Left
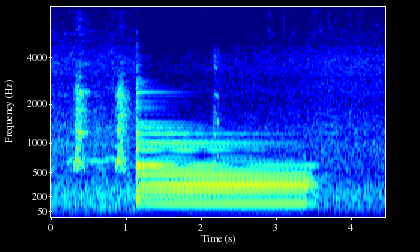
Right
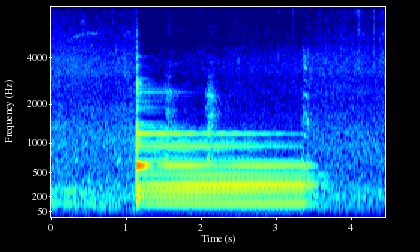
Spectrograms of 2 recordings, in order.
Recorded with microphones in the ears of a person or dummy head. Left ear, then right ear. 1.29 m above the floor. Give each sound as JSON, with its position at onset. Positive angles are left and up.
{"t": 1.1, "sound": "a guitar", "side_deg": -80, "distance_m": 0.8}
